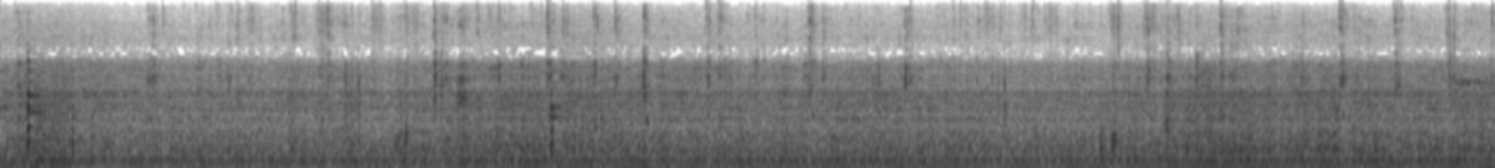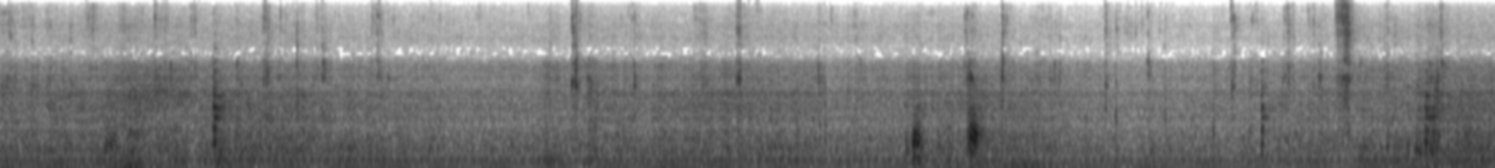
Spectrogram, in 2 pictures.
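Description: Eating by hand: soft squishing of a dough ball being pinched and dipped into thick soup, with chewing and small clicks of fingers against a glass bowl. A steady low hum runs underneath.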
